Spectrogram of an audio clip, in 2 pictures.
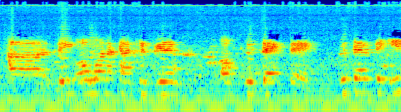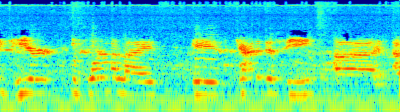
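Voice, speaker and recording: A woman reporting live from a press scrum, speaking haltingly and unscripted as she searches for words. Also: medium pitch. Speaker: field news reporter. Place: crowded office building hallway indoors. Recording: noisy, distant live location feed. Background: commotion of a media scrum.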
